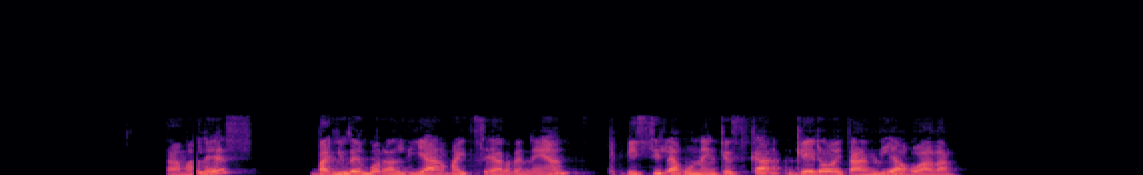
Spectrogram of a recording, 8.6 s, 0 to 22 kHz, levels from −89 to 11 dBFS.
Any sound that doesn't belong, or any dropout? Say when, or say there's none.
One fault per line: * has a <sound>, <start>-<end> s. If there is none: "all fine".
* has a dropout, 1.4-1.5 s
